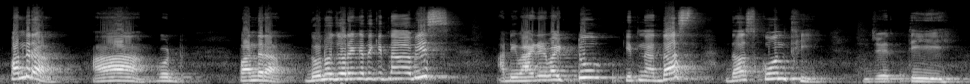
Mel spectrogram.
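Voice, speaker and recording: Chatty math teacher, echoey room. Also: male voice, high voice. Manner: chatty, counts aloud, asks rhetorical questions. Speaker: reasoning teacher. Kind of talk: classroom lecture on exam reasoning.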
